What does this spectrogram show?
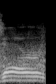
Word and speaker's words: Cesar: He told me it's like Caesar, but pronounced Cesar the Dominican way because he was Dominican.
